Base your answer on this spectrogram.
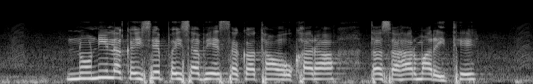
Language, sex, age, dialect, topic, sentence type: Chhattisgarhi, female, 36-40, Central, banking, question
